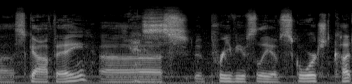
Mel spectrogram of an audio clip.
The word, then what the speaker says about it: Scafe: I'm Oatmeal Tits, that's Dead Nuts, and with us today of the bands Krieg and Scafe, am I pronouncing it correctly? Scafe, yes.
